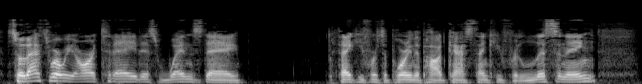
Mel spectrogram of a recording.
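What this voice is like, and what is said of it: Voice slightly off from illness. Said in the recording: “I'm feeling better... you can tell my voice is still off a little bit”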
